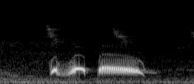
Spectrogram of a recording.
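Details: Female spotted dove calling to rouse male doves, a single clear phrase of two short bending notes followed by one longer steady coo.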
